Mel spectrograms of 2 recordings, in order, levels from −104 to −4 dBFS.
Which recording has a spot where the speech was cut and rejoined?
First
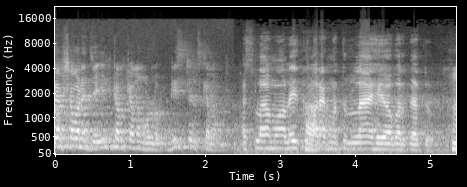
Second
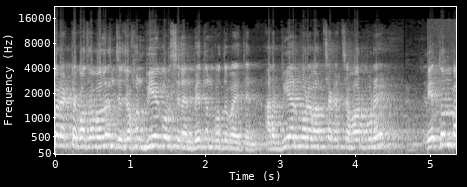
first; 1 cut; at 2.4 s

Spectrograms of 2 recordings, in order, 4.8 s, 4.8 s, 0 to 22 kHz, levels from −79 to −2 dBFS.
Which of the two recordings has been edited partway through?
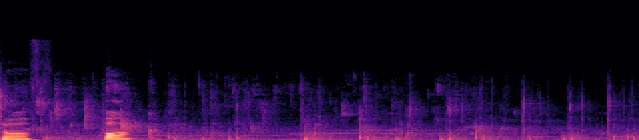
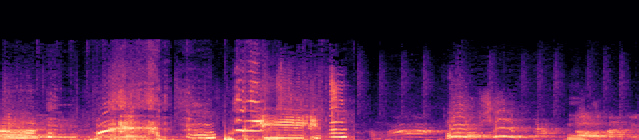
second; 1 cut; at 2.6 s

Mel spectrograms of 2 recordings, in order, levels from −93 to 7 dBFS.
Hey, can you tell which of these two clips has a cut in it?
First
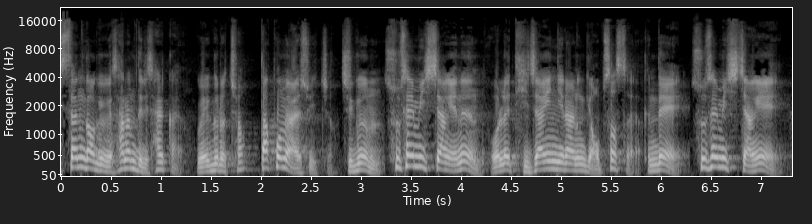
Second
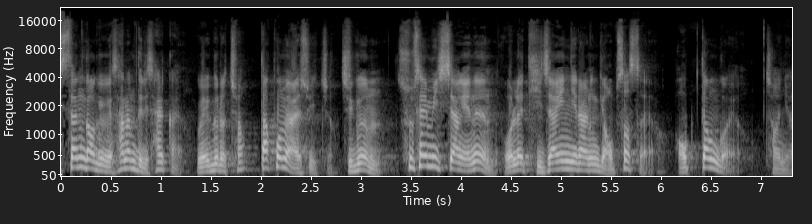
first; 2 cuts; at 3.2 s, 6.0 s

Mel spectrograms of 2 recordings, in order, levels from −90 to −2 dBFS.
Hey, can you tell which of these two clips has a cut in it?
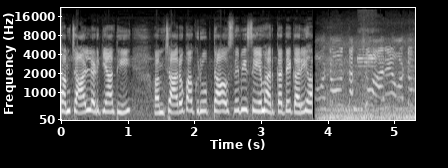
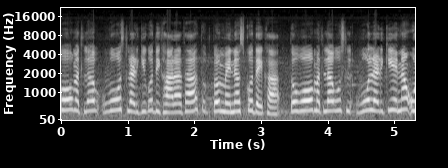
first; 1 cut; at 3.8 s

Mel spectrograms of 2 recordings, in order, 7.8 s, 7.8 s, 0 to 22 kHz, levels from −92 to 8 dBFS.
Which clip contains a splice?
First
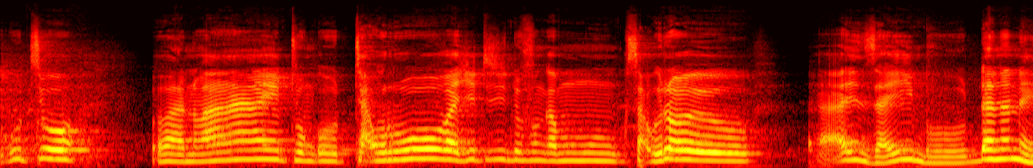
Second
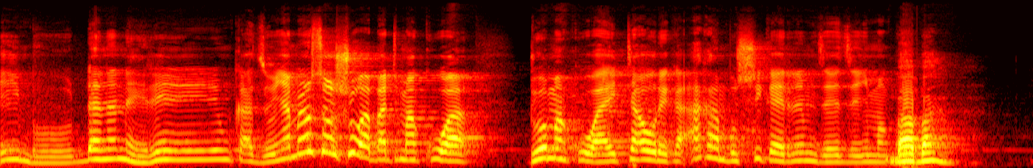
second; 1 cut; at 6.6 s

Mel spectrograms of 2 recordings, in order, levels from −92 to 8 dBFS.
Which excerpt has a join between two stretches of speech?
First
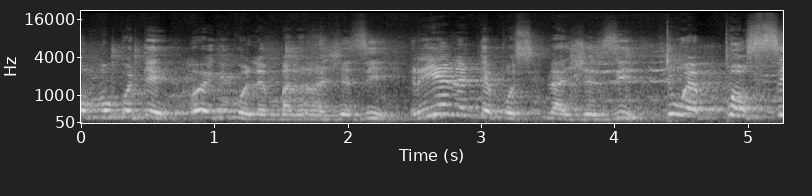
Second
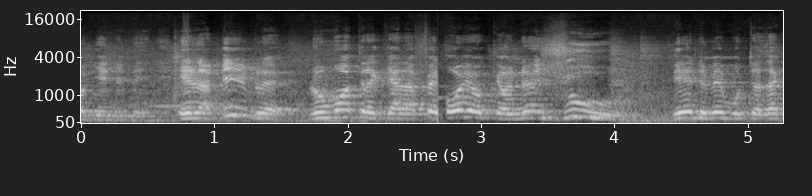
second; 1 cut; at 2.7 s

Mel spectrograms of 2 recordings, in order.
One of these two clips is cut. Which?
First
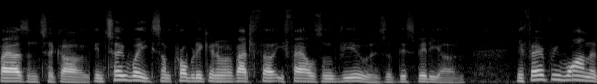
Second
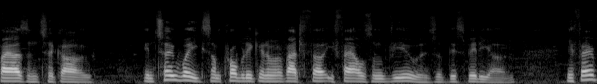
first; 1 cut; at 0.9 s

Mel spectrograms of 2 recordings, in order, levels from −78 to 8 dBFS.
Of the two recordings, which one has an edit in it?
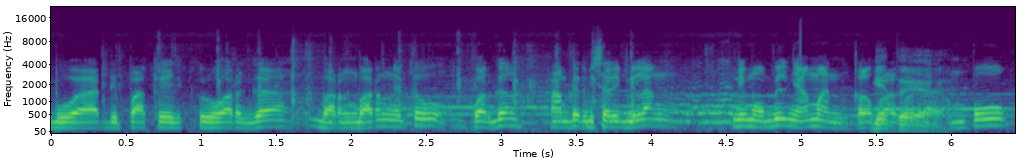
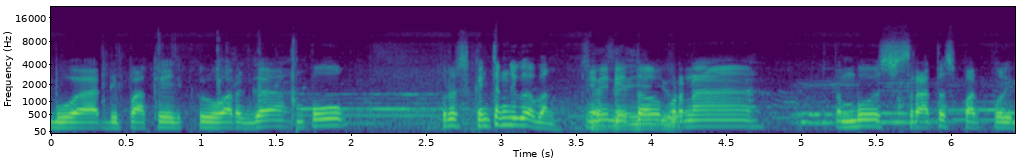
second; 2 cuts; at 1.6 s, 3.4 s

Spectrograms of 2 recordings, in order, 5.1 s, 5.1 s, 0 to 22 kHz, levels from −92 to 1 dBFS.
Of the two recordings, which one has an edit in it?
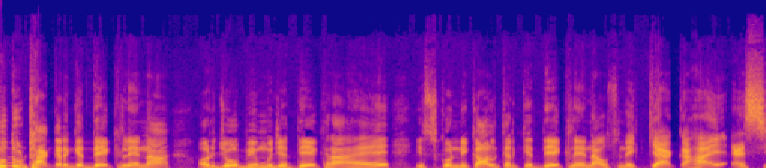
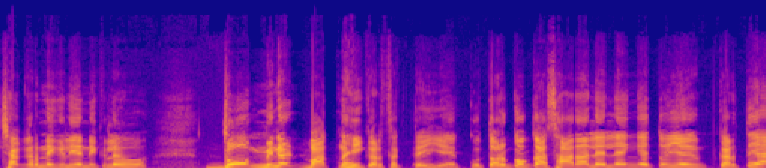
second; 1 cut; at 3.1 s

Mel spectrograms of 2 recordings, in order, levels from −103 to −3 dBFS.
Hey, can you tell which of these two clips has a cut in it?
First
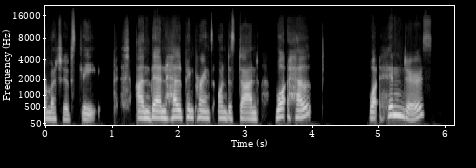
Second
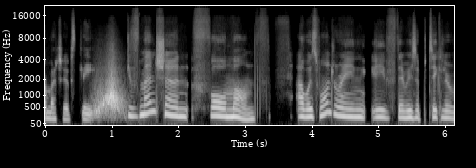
second; 1 cut; at 1.2 s

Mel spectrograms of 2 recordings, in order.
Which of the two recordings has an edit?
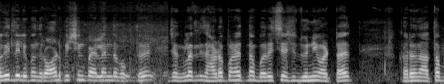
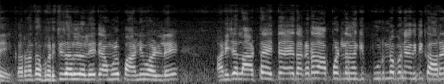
first; 1 cut; at 1.7 s

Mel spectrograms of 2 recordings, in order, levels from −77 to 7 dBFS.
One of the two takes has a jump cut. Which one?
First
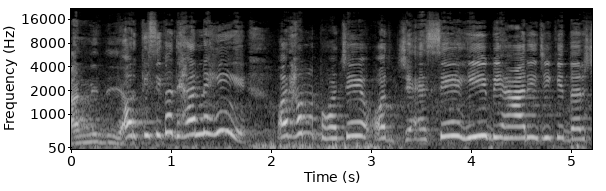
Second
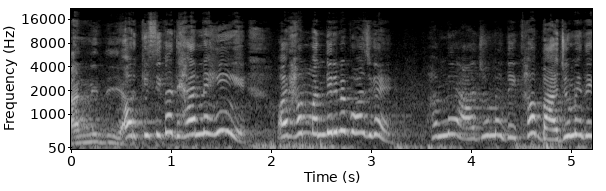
first; 1 cut; at 2.4 s

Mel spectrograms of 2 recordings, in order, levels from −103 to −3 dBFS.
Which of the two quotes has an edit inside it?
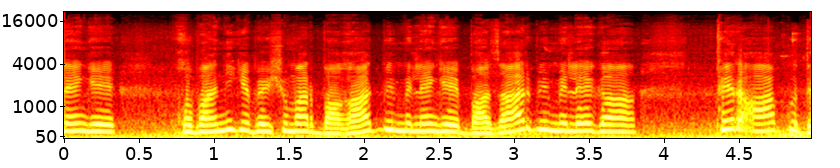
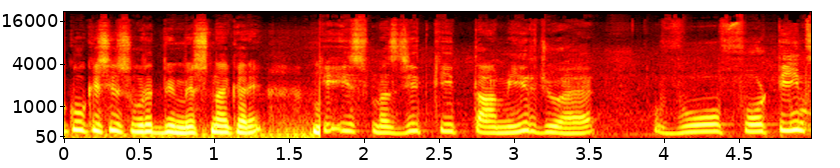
second; 1 cut; at 1.7 s

